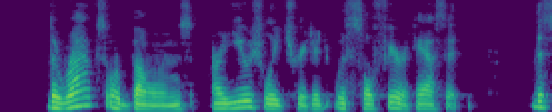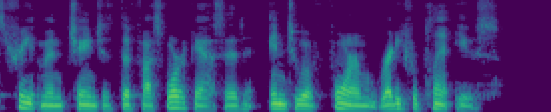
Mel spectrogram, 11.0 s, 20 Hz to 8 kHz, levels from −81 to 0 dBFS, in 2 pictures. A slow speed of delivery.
Yes: slow, 125 wpm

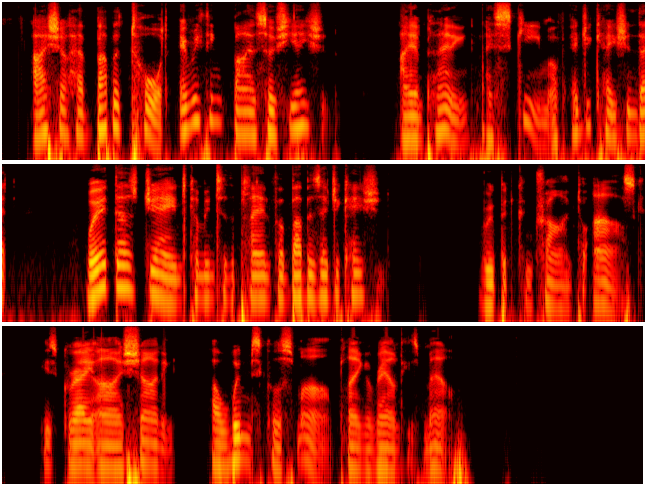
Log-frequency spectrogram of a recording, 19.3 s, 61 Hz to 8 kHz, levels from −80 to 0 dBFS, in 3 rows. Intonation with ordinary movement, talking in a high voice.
No: average, 4.6 semitones; low, 125 Hz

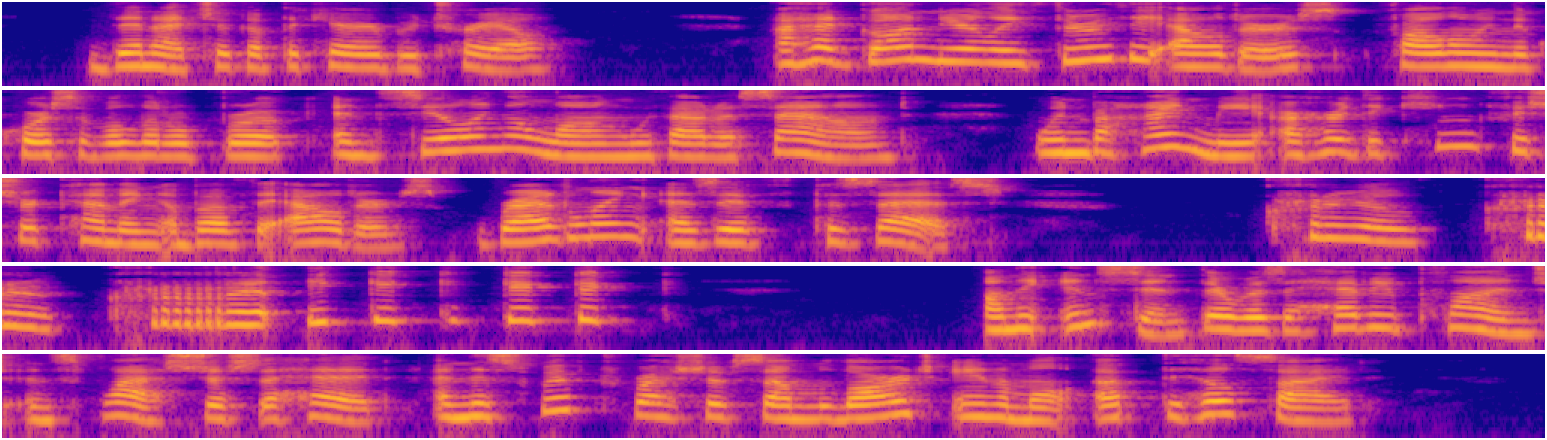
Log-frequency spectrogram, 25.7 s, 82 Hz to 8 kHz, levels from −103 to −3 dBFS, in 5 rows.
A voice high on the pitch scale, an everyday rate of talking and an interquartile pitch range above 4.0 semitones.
Yes: very high, 255 Hz; average, 165 wpm; average, 4.5 semitones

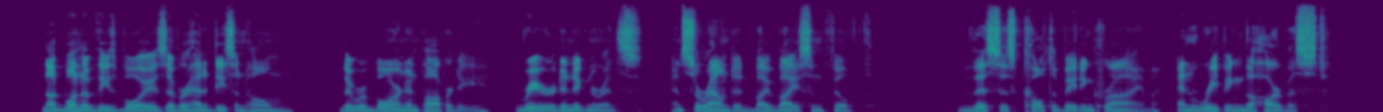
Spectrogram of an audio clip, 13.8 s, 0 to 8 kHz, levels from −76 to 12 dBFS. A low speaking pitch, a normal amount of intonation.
No: very low, 90 Hz; narrow, 2.1 semitones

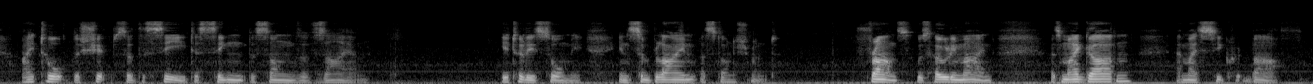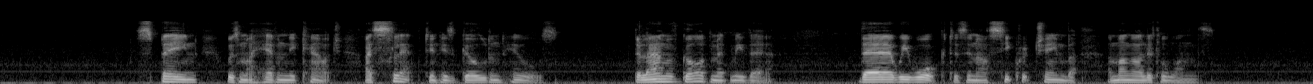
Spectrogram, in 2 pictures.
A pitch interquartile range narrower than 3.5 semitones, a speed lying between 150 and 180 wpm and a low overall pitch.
No: average, 3.0 semitones; average, 140 wpm; low, 100 Hz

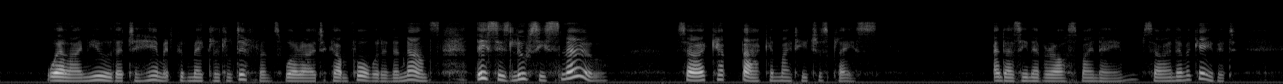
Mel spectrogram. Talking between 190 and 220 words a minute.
Yes: average, 195 wpm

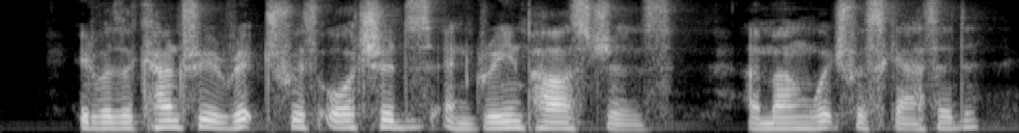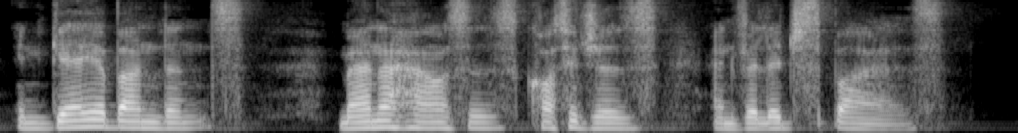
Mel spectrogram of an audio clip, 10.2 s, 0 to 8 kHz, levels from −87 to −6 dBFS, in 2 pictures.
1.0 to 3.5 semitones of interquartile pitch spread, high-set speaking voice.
No: narrow, 2.5 semitones; low, 130 Hz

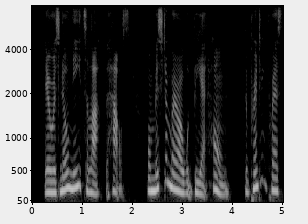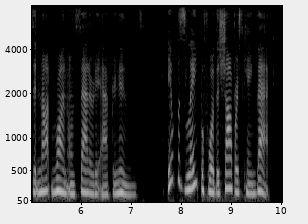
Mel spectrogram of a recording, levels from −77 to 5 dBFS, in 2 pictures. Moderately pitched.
Yes: medium, 180 Hz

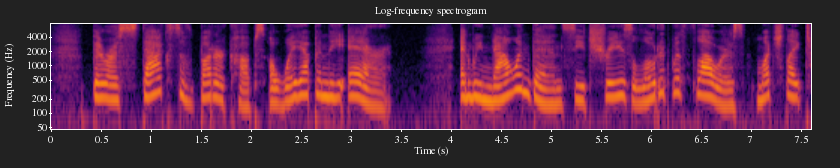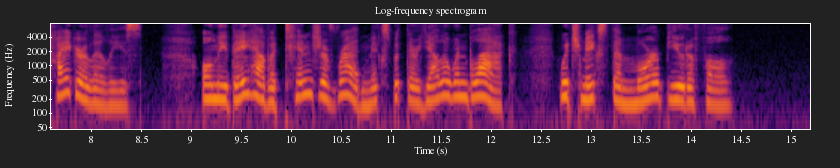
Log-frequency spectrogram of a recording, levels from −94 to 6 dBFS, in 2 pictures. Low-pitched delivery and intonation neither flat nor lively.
No: high, 205 Hz; average, 4.8 semitones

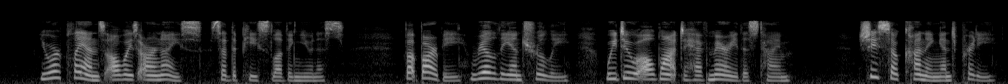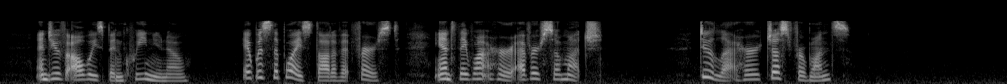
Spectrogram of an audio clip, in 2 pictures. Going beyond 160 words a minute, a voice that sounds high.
Yes: average, 170 wpm; high, 220 Hz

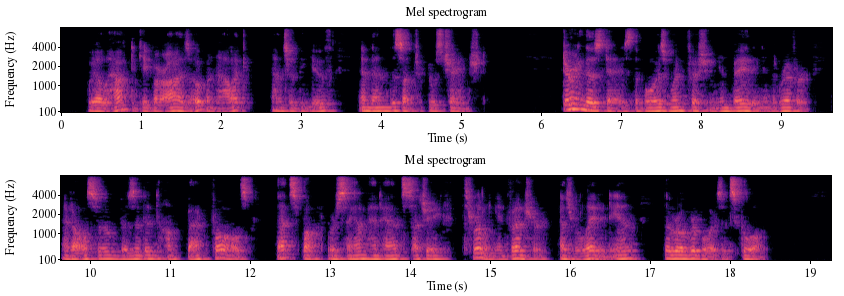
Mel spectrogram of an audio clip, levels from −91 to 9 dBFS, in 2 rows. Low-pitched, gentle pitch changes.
Yes: low, 120 Hz; narrow, 2.3 semitones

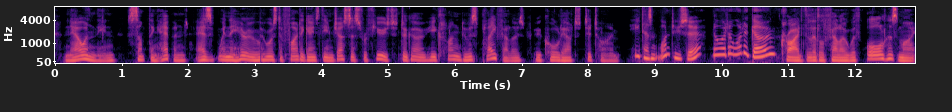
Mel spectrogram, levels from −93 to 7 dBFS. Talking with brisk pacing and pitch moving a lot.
Yes: fast, 220 wpm; wide, 6.5 semitones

